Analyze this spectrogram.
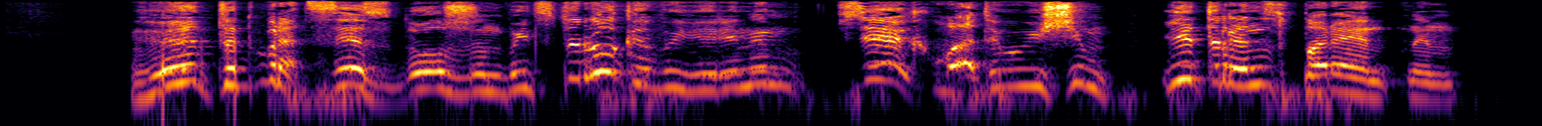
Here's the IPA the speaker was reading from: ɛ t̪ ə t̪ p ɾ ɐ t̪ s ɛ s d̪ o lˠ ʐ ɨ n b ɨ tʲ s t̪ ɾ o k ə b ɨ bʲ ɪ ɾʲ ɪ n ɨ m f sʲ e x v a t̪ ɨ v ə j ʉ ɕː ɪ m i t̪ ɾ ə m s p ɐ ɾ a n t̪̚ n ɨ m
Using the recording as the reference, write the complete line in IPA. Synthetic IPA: ɛ t̪ ə t̪ p ɾ ɐ t̪ s ɛ s d̪ o lˠ ʐ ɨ n b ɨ tʲ s t̪ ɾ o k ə v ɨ vʲ ɪ ɾʲ ɪ n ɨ m f sʲ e x v a t̪ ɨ v ə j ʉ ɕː ɪ m i t̪ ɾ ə n s p ɐ ɾ ɛ n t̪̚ n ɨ m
